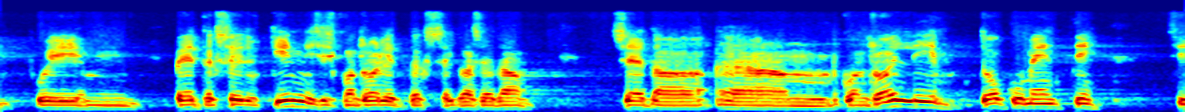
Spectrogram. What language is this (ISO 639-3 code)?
est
